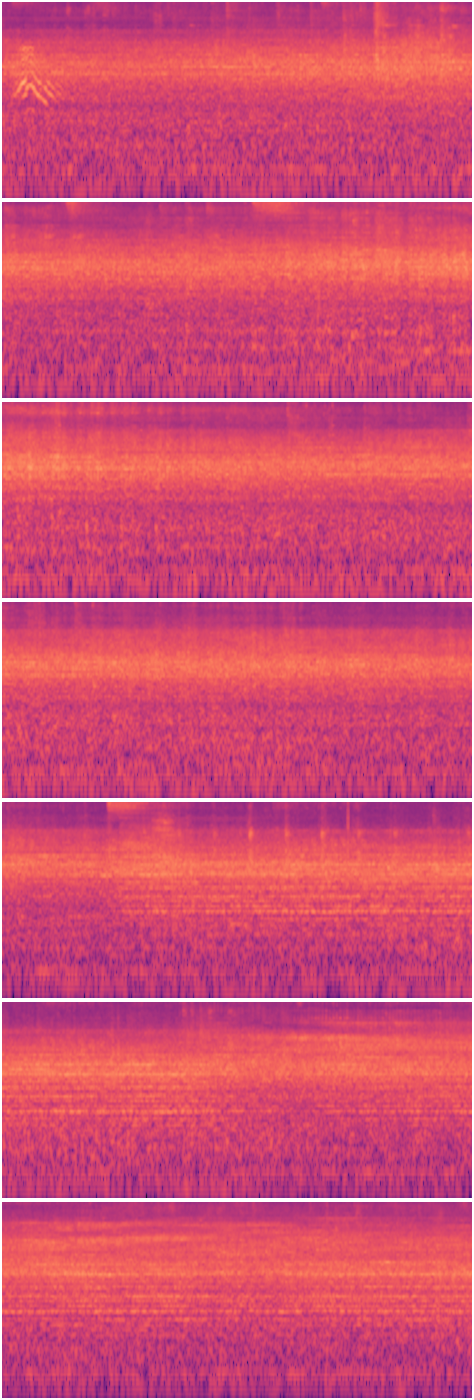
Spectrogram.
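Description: Freight cars of a Norfolk Southern mixed freight train rolling past close by, a loud steady rumble of wheels on rail. About two-thirds of the way through, a steady high whine of several pitches joins over the rumble.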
